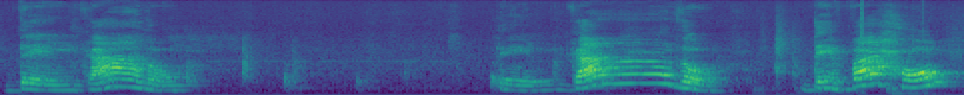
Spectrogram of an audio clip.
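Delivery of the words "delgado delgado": delgado drawn out very slowly, syllable by syllable; slow, careful classroom dictation. Shown as a demonstration. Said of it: "en el siguiente renglón".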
